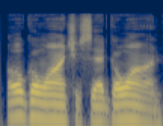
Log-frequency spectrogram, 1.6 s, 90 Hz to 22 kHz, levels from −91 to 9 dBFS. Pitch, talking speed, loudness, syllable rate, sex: 115 Hz, 260 wpm, -15 LUFS, 4.8 syllables/s, male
